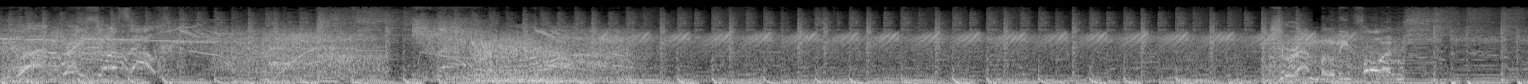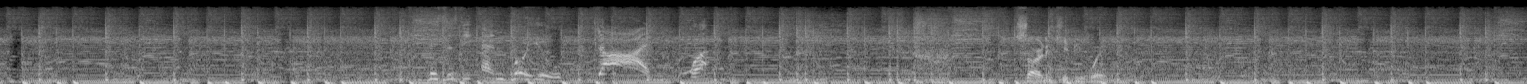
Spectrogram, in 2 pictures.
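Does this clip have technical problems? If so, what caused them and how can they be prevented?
Yes. A skip ahead at 14.03 s makes the sound jump forward abruptly, with no gap filled in. About half a second of audio is simply missing, and the two sides of the cut are butted together. A backlog had built up, so a chunk was discarded, either lost in transit or dropped by an overflowing jitter buffer, letting playback leap to later audio that was already queued. Keeping the jitter buffer sized for the network's real delay variation, and adapting it gradually rather than flushing, prevents this.

Jitter buffer speed-up follows from 14.3 to 18.9 s and again from 22.0 to 24.4 s. The sound runs about 2% fast at unchanged pitch. The buffer was holding more audio than its target, so the receiver trimmed away many tiny pitch-period-length slices, roughly a tenth of a second in the first stretch and about half that in the second, to bring the delay back down. 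A steadier network path, or smoother buffer adaptation spread over longer periods, would avoid it.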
